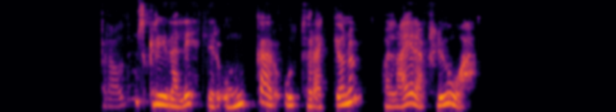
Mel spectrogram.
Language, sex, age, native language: Icelandic, female, 60-69, Icelandic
